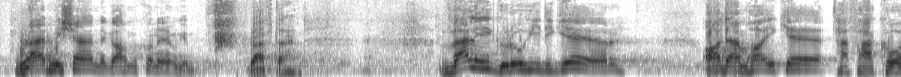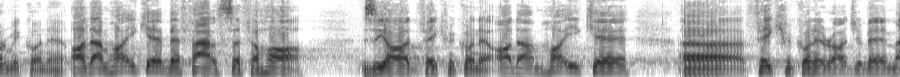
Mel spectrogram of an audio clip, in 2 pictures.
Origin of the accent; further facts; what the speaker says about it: Atlanta, Georgia, United States; Persian is a second language; در آتلانتا، شهر خودم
